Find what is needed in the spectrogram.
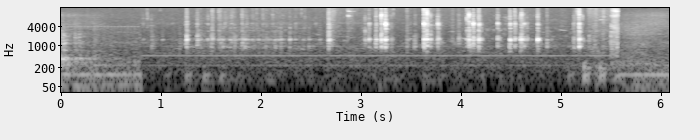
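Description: Irregular sharp clicks and taps of the plastic condensate pump's housing and fittings being handled and fitted together during reassembly, some with a brief ringing tone.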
